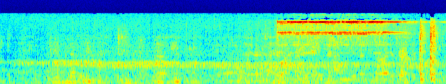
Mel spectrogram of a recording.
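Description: A telephone bell starts ringing partway through in the RAF Kinloss duty room, a bright, shrill trill, over a steady low rumble and faint background murmur.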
